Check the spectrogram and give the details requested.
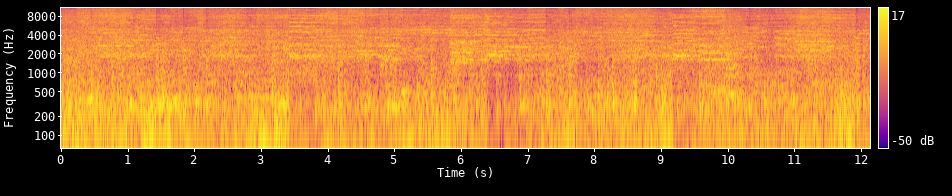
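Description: Open steel hopper cars of a stone train rolling past at close range, their wheels rumbling and clattering steadily on the rail.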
